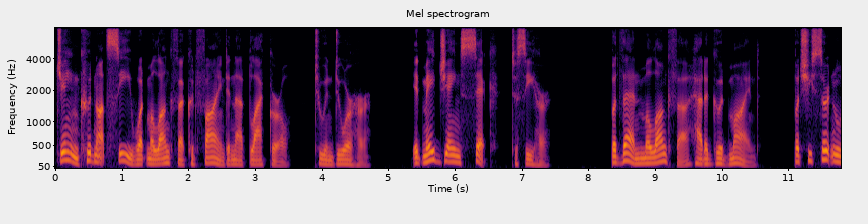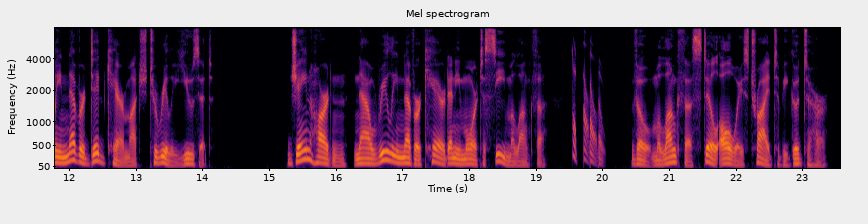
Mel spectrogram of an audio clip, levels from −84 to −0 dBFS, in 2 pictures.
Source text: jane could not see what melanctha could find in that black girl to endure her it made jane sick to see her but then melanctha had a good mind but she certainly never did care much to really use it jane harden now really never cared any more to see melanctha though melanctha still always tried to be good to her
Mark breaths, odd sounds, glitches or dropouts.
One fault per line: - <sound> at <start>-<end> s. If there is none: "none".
- chirp at 19.5-20.1 s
